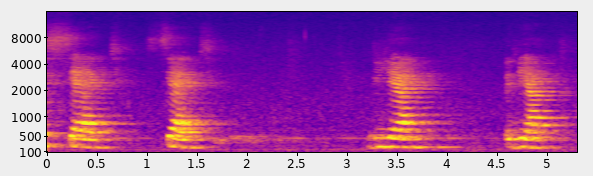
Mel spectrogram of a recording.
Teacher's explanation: Звук у нас это что-то среднее между А и Я. то есть это очень мягкий А, если так сказать.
